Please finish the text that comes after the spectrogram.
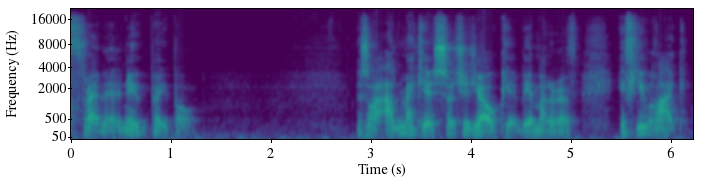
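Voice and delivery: ordinary talk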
